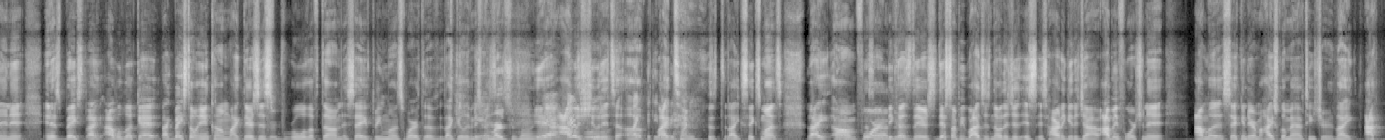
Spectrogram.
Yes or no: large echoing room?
no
